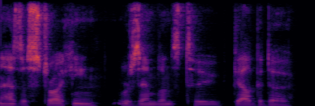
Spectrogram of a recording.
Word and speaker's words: Gal Gadot: This woman has a striking resemblance to Gal Gadot, or Dot, whichever way it's pronounced. I think it's Gal Gadot. Yeah, it's not French.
